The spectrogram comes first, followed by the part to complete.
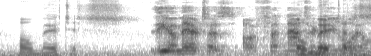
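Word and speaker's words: Omertas: okay well we can check on the omus that's how you pronounce it omus the eras are fanatically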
